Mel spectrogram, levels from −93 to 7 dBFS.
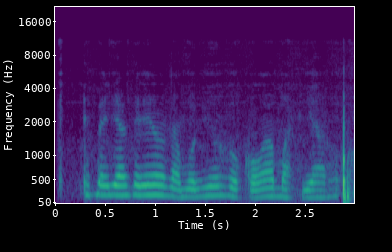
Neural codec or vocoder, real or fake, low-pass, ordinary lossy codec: codec, 24 kHz, 6 kbps, HILCodec; fake; none; none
